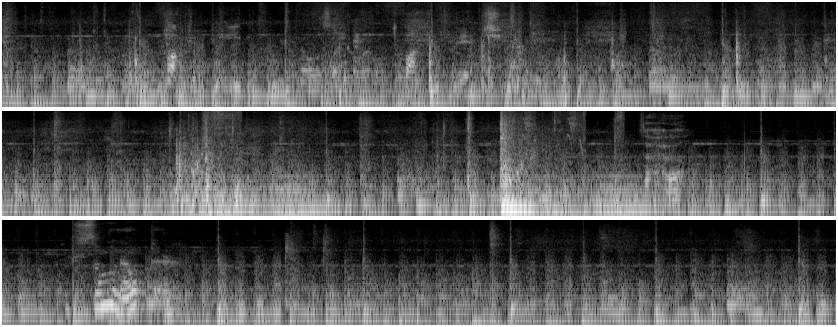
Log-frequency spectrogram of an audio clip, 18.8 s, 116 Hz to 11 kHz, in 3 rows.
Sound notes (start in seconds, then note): 4.1 footsteps thumping; 4.1 suspenseful music continues; 7.7 electricity whooshing; 14.9 suspenseful music continues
